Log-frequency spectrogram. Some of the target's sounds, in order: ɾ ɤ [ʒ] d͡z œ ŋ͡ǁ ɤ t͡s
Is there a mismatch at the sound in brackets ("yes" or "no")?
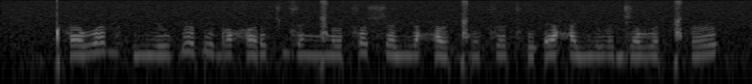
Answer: yes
